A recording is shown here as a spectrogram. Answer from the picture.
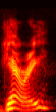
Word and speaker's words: Gerry: And so on September 10th, 1787, Elbridge Garry. Anyone know what Elbridge Garry is famous for? Yes, sir. What? The gerrymander. Yeah. He pronounced it Gary, not Jerry, but today we say the gerrymander.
